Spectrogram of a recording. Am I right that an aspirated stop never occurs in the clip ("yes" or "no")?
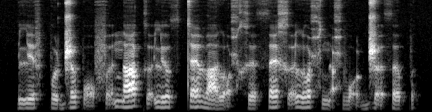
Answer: yes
